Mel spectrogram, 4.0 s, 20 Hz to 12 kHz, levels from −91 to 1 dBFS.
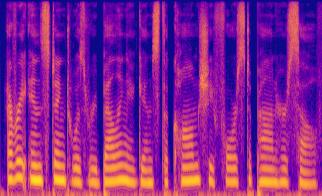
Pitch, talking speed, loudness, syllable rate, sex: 195 Hz, 165 wpm, -17 LUFS, 5.2 syllables/s, female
